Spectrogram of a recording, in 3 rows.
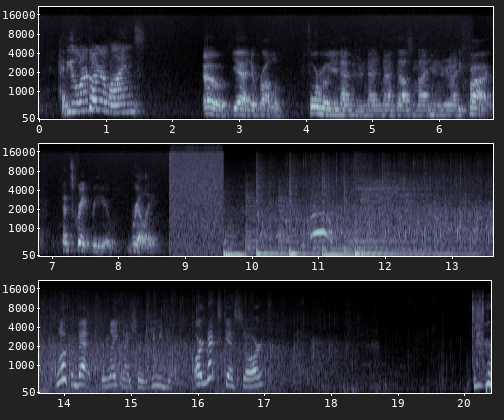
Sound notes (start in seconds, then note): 9.6 light jazz music; 12.4 applause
